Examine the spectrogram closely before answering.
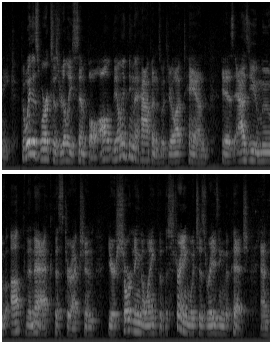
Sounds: Speech

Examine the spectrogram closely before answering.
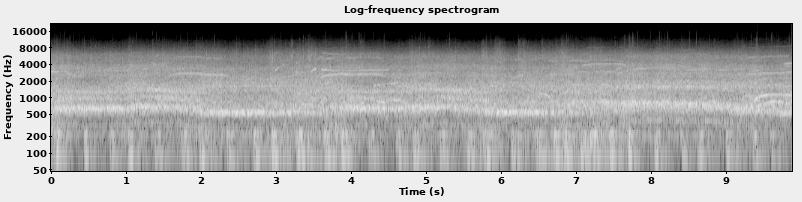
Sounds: Music, Speech

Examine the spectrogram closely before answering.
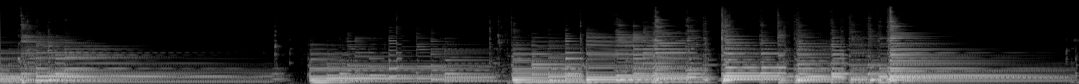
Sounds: Acoustic guitar, Guitar, Plucked string instrument, Musical instrument, Strum, Music

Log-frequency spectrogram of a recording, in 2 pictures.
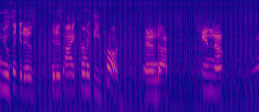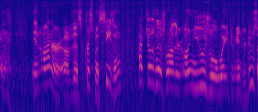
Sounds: Speech

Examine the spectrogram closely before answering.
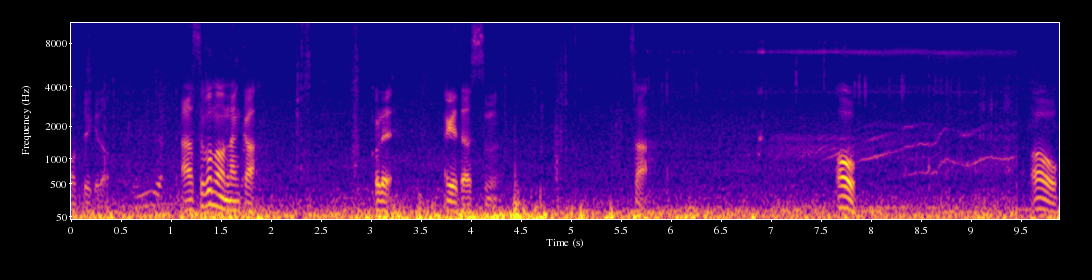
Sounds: Speech

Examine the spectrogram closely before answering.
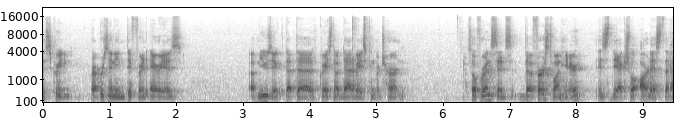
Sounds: Speech

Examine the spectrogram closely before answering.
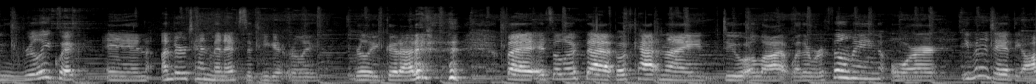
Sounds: Music, Speech

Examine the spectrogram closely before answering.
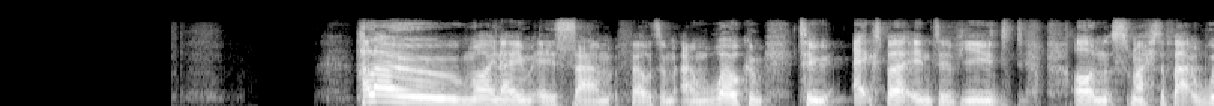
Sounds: Speech

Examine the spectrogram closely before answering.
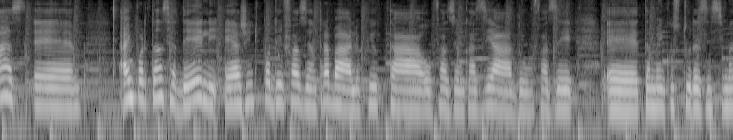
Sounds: Speech, Music

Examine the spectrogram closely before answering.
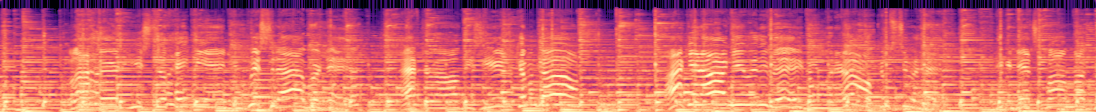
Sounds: Music

